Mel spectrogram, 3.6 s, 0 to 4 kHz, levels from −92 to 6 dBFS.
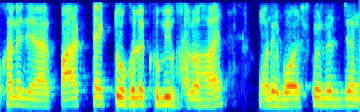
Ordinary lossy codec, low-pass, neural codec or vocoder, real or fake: none; 3.6 kHz; codec, 16 kHz, 8 kbps, FunCodec, trained on Chinese and English, 25 frames a second; fake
